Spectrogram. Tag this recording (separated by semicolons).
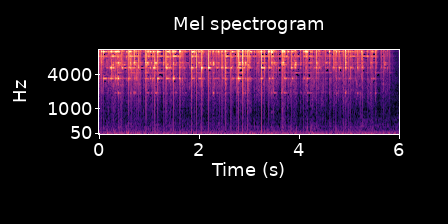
0; vol; key; shaking; chimes; natural; egoless; sounds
